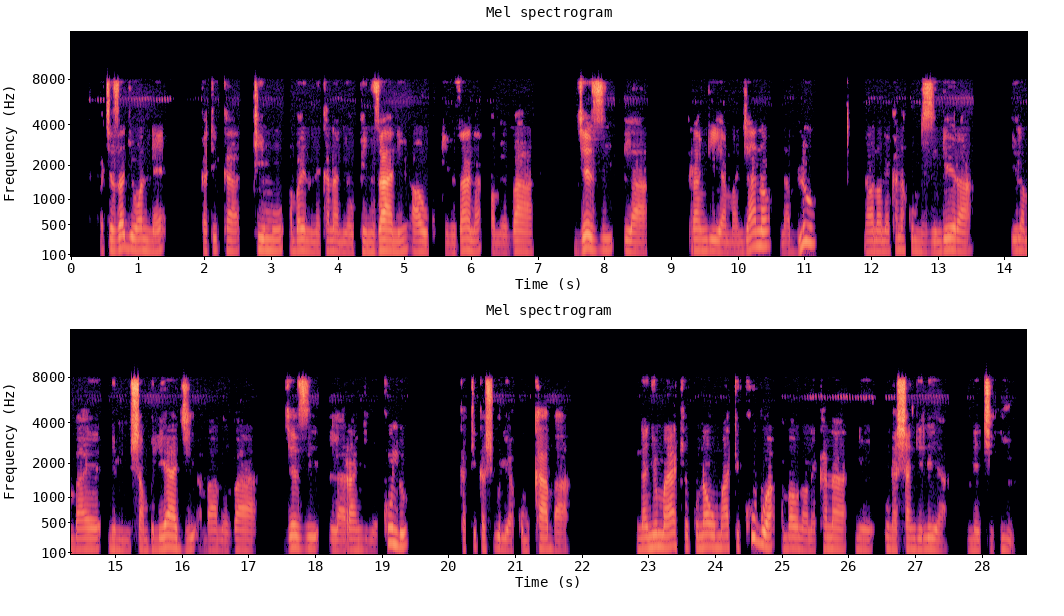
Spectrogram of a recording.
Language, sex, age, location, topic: Swahili, male, 25-35, Kisii, government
